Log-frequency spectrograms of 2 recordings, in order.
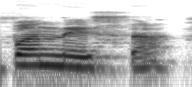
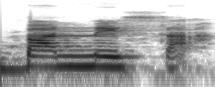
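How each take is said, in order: First: Vanessa with a lip-on-teeth v; Portuguese Vanessa. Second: Vanessa said banesa, strong bilabial b; Spanish Vanessa. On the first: Teacher contrasting Portuguese and Spanish Vanessa. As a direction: say Vanessa with a buzzing labiodental v. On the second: Teacher showing students the Spanish Vanessa. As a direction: start Vanessa with both lips, like banesa. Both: Shown as a demonstration. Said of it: "em espanhol".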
